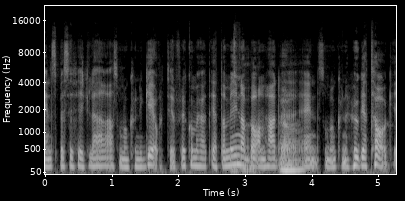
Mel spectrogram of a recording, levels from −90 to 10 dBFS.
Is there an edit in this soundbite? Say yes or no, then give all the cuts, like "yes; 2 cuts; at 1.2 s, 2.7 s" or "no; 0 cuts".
no; 0 cuts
